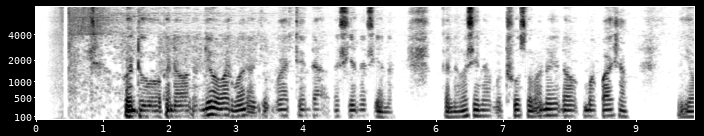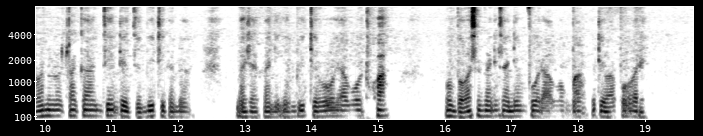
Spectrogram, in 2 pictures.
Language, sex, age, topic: Ndau, male, 25-35, health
